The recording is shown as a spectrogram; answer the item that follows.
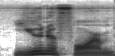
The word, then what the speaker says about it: uniform: So it's a uniform, because uniform starts with a U sound, and a one-way street, because one sounds like it starts with a W.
